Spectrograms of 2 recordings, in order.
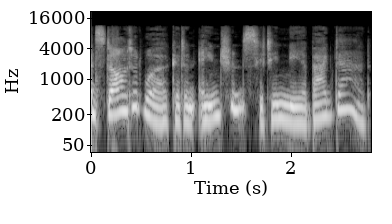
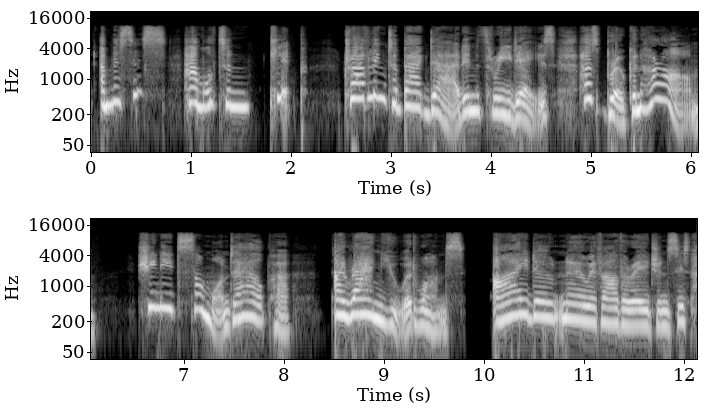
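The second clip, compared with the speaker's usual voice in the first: raised pitch, urgent gush of news; excited; 6 semitones higher than usual. A narrator's reading. Agency manager tells Victoria of an opening, excited. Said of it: "who said excitedly".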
